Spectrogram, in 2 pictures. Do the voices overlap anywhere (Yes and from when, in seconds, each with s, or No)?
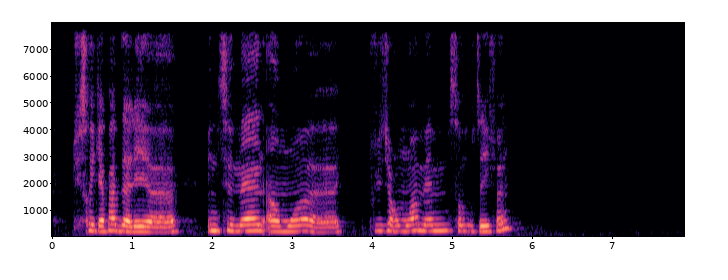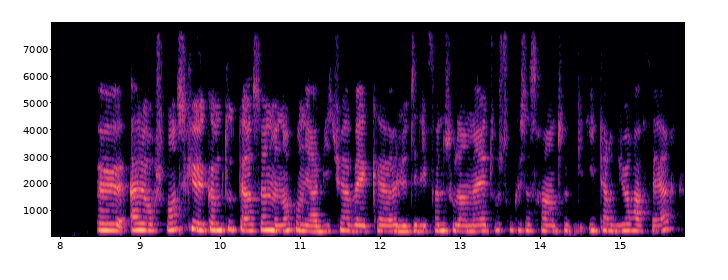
No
